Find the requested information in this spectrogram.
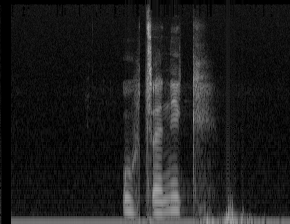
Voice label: poqomam oler

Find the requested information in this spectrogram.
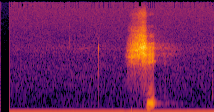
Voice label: "agudo", chuj

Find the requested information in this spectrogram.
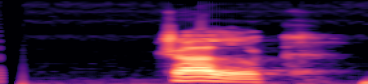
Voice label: "venir", qeqchi

